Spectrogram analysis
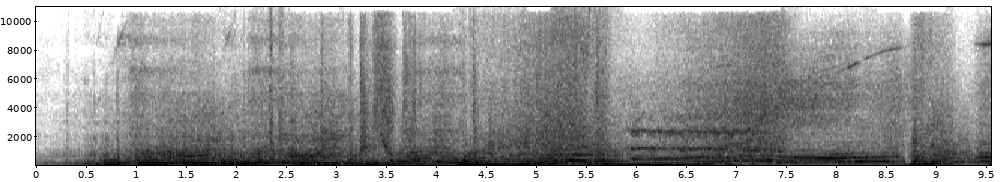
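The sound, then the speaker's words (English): Two sports cars race on a desert road, their engines roaring loudly and continuously while tires squeal, with whining tones that sweep up and down in pitch. “The cars race neck and neck. The speedometer breaches 100. A beefy, ringed hand shifts the gear stick.”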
